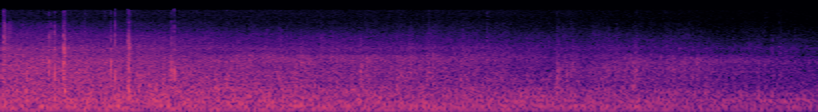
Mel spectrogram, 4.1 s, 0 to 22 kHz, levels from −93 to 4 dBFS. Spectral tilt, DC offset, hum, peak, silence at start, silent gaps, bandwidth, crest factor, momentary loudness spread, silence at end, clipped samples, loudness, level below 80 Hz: -4 dB/octave; under 0.1%; none; -14 dBFS; 0 s; none; 16 kHz; 24 dB; 11 LU; 0 s; under 0.1%; -36 LUFS; -52 dBFS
